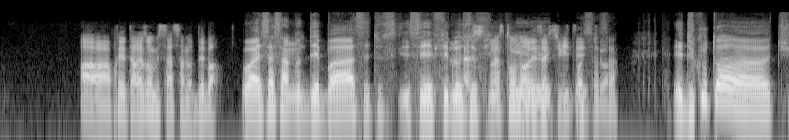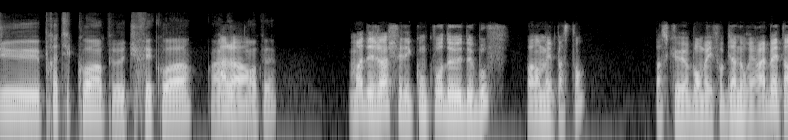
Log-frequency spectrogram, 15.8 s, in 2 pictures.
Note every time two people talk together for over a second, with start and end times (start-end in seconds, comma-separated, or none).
4.6-6.2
